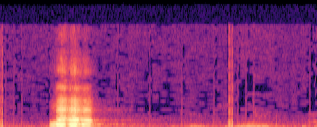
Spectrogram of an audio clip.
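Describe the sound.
A single loud, wavering sheep bleat rings out for about half a second, then fades into faint background murmuring and a softer voice.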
